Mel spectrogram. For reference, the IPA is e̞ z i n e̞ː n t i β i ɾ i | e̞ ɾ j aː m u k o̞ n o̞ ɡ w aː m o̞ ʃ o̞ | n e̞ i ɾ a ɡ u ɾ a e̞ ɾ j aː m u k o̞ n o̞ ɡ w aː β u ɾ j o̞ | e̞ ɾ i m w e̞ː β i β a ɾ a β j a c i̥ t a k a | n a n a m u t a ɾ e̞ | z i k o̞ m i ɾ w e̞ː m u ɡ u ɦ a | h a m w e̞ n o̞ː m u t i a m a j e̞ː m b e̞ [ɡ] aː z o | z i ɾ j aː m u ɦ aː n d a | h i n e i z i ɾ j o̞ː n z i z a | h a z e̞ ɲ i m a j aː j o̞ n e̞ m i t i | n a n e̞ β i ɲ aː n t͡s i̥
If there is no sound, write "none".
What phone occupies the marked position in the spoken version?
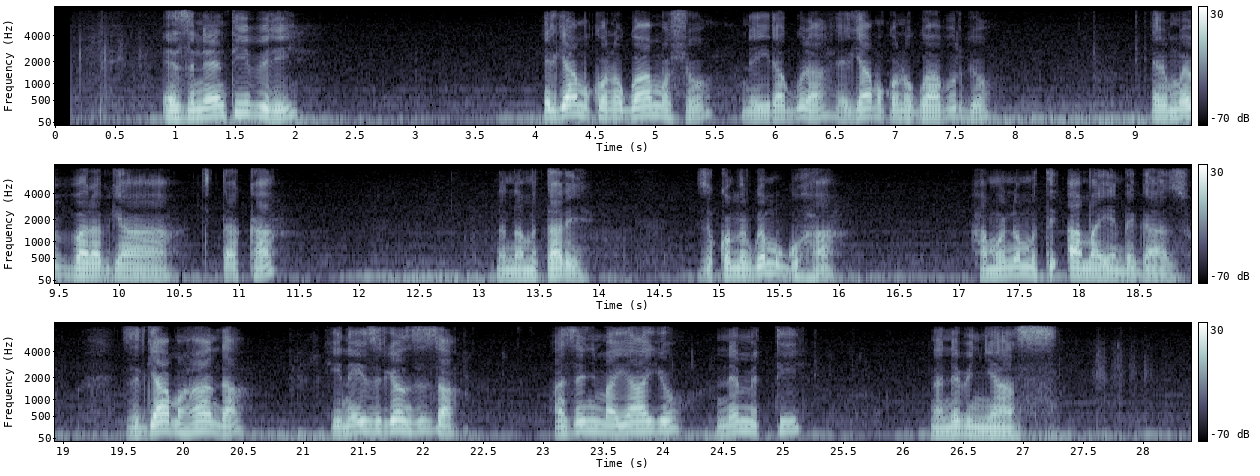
ɡ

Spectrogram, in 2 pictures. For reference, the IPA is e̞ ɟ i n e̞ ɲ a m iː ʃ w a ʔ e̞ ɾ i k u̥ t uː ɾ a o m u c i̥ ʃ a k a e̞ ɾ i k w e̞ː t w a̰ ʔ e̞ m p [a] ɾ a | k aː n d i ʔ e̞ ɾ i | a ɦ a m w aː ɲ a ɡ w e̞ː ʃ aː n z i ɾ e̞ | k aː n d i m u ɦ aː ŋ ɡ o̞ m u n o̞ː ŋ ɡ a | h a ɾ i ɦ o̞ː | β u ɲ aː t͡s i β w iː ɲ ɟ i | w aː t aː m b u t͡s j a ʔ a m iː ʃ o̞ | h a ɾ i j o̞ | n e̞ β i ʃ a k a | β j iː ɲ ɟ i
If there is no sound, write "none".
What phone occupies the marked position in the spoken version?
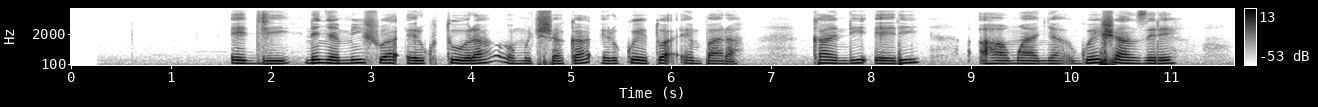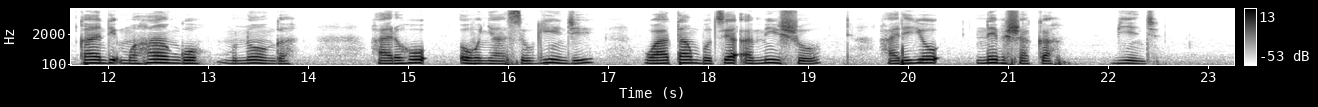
a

